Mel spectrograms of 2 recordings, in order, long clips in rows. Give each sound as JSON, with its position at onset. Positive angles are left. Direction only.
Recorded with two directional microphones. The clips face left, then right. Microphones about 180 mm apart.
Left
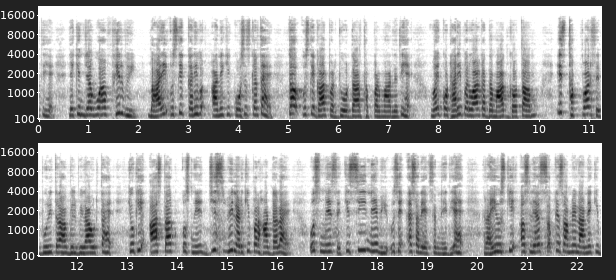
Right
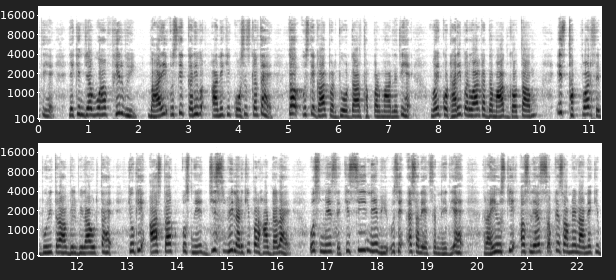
{"t": 0.1, "sound": "speech", "side_deg": -30}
